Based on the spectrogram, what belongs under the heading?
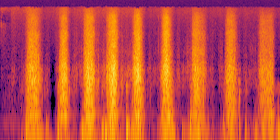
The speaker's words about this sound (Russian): Сейчас я пошуршу в микрофон. Как это будет, потом посмотрим.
